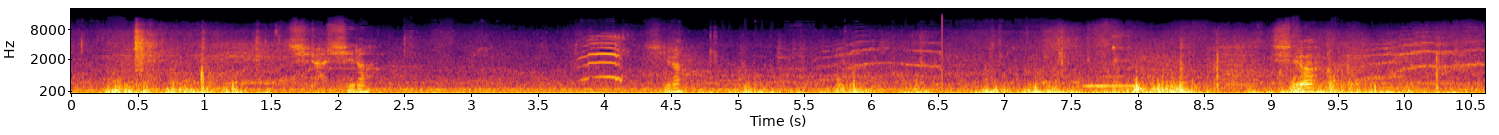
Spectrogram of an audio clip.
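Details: White stray cat on a seaside breakwater meowing at the person who feeds it; a single arching, rising-then-falling meow midway, amid a woman's chatter and a constant low roar of wind and waves.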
